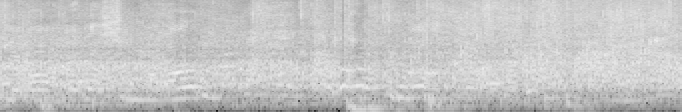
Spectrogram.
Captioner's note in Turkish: Alkış sesleri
